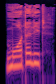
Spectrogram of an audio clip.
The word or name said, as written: morderlig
